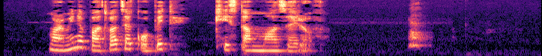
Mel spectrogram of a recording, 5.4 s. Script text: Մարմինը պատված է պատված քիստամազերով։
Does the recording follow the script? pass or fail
fail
